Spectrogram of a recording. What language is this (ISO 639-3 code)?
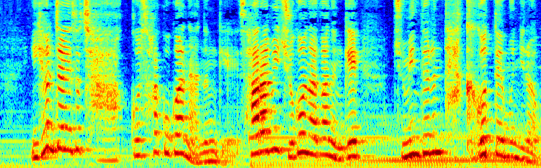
kor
